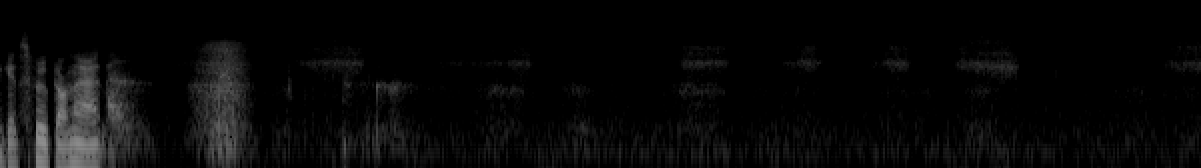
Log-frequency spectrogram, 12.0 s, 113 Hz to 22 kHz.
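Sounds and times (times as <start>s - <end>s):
person breathing: 1.1s - 6.1s.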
